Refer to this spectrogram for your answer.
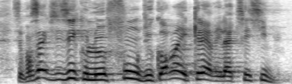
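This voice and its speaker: Moderate pace, high pitch and lively intonation from a man. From Senegal. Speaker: Islamic studies teacher and author. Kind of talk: Q&A talk about his book. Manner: hesitant fillers, conversational.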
